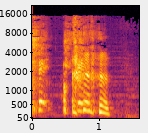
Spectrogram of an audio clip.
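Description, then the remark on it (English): A person's voice mimics a creature's coughing with a short rough burst, a brief pause, then a longer run of raspy, hacking coughs, fairly loud. “Does like this coughing”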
